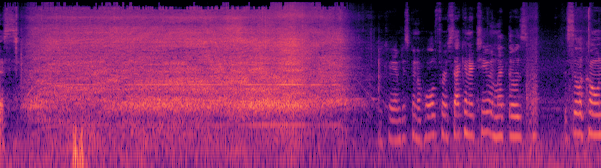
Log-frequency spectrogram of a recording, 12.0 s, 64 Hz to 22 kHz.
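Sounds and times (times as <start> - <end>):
hair dryer running: 0.3 - 7.6.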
